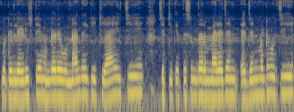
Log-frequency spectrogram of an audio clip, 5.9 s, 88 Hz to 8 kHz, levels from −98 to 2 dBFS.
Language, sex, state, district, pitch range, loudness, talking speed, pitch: Odia, female, Odisha, Sambalpur, 160-175 Hz, -16 LUFS, 150 wpm, 165 Hz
